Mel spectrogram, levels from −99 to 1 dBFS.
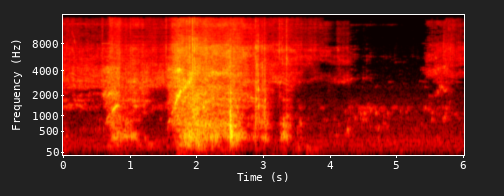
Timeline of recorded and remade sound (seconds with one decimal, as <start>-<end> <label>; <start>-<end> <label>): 0.0-0.7 recorded; 0.7-4.3 remade; 4.3-6.0 recorded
